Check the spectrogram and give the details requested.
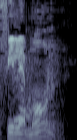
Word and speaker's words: Filemón: Así que, Filemón, dijo alguien allá atrás, lo cual creo que es la pronunciación correcta.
